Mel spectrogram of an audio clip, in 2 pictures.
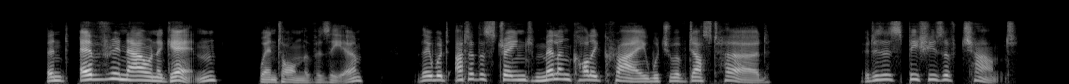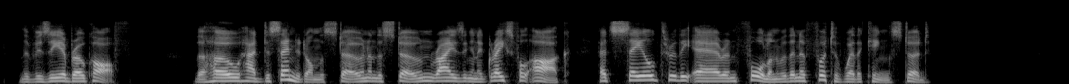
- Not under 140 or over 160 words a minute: No, average, 170 wpm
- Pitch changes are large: Yes, wide, 7.0 semitones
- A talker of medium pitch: Yes, medium, 155 Hz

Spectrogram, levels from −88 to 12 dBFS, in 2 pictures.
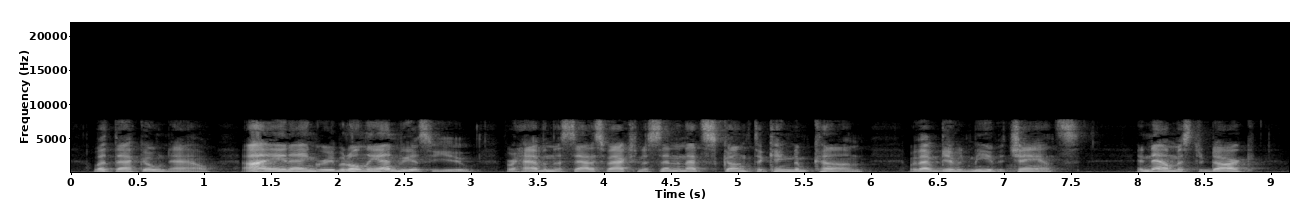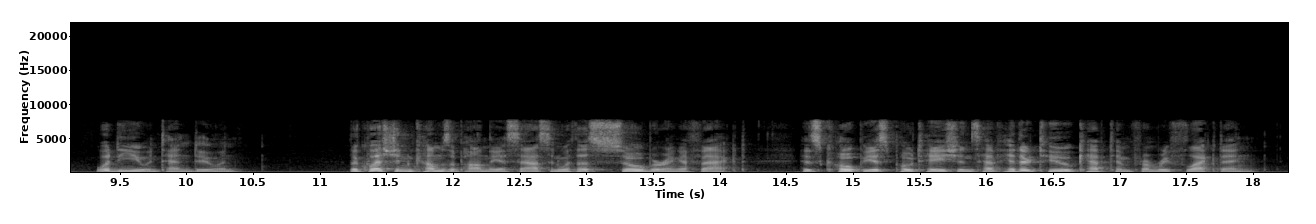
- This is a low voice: Yes, low, 110 Hz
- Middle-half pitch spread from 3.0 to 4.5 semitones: No, average, 4.9 semitones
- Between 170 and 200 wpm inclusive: Yes, average, 185 wpm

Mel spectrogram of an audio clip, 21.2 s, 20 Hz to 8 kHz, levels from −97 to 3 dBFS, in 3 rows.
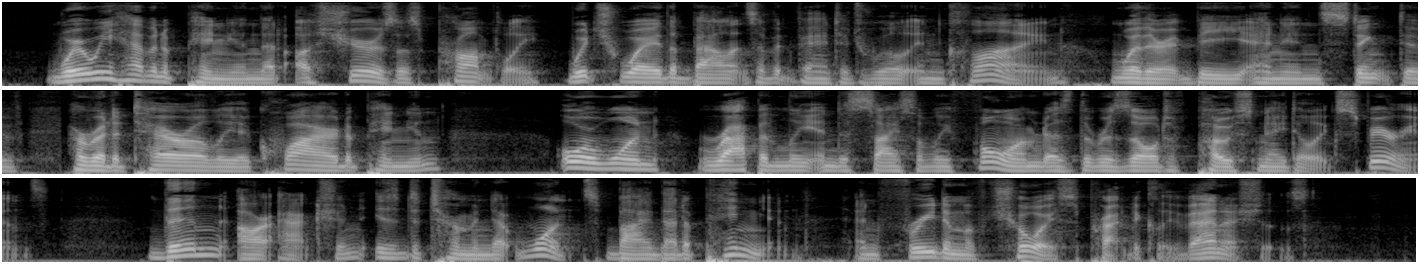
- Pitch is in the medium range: No, low, 105 Hz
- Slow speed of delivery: No, average, 145 wpm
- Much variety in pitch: No, average, 3.7 semitones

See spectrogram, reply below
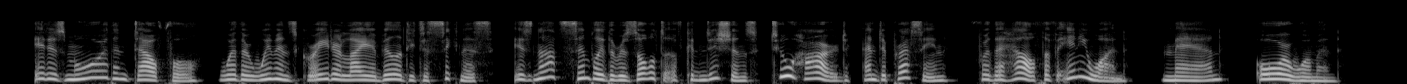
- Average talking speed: No, slow, 130 wpm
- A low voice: No, high, 210 Hz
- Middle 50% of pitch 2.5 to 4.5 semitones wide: No, average, 5.1 semitones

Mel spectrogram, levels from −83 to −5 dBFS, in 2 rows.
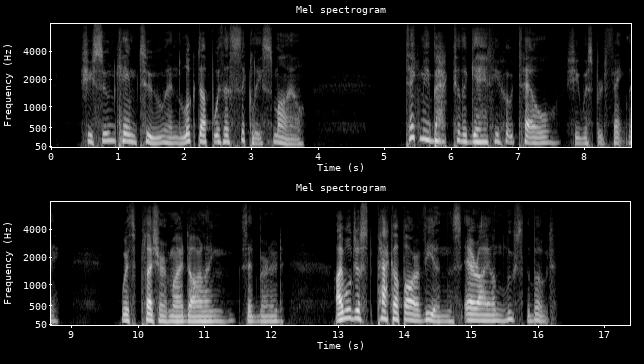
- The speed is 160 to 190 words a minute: No, slow, 135 wpm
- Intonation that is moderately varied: Yes, average, 4.5 semitones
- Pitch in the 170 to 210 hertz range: No, low, 135 Hz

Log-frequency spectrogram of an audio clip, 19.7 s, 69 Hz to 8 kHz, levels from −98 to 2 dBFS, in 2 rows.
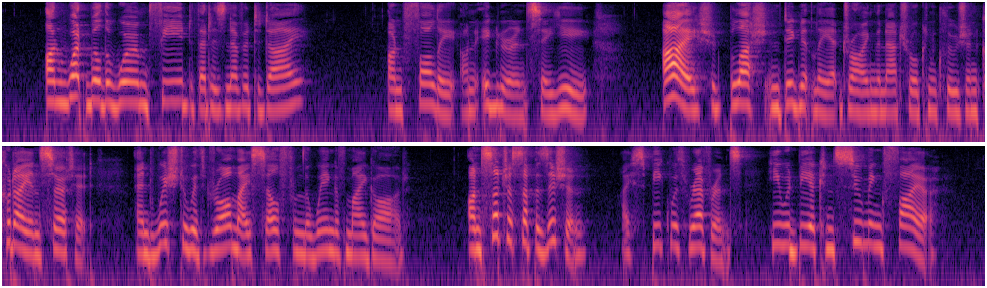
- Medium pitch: No, high, 220 Hz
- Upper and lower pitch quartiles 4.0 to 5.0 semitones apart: Yes, average, 4.4 semitones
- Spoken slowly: No, average, 170 wpm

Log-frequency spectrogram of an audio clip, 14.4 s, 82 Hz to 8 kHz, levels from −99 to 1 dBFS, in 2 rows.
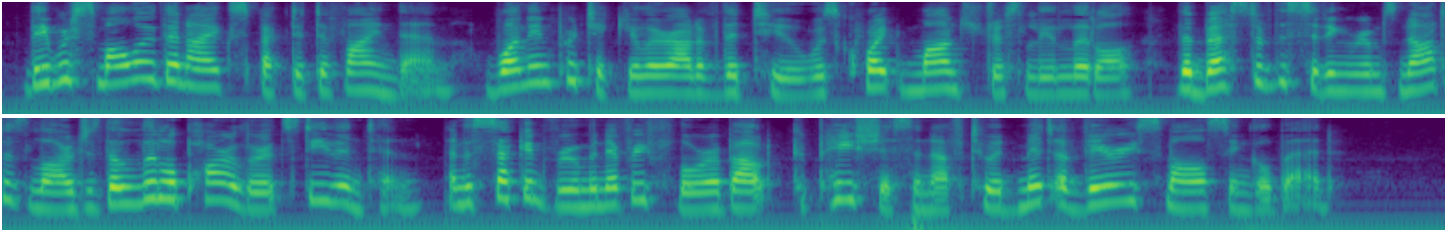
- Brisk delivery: Yes, fast, 215 wpm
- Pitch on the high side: Yes, high, 230 Hz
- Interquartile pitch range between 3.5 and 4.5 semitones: No, average, 5.3 semitones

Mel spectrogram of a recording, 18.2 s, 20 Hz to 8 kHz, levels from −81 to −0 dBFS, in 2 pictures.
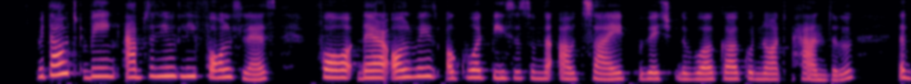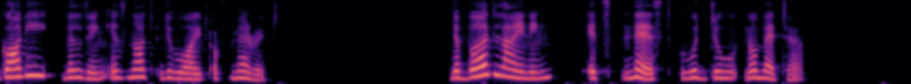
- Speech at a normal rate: No, slow, 120 wpm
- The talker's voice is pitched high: Yes, high, 240 Hz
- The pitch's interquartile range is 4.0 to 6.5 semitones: Yes, average, 4.3 semitones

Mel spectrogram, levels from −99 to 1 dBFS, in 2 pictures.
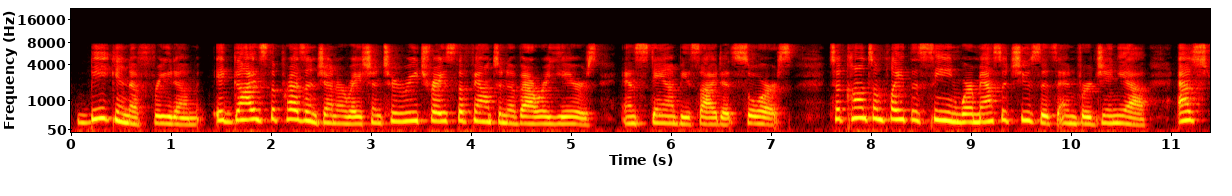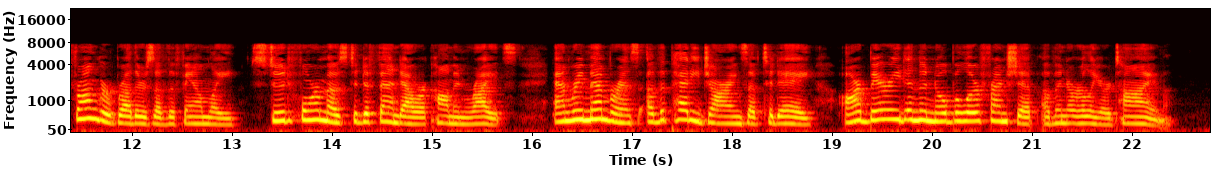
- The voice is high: Yes, high, 225 Hz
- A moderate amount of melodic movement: No, wide, 6.2 semitones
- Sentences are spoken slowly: No, average, 160 wpm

